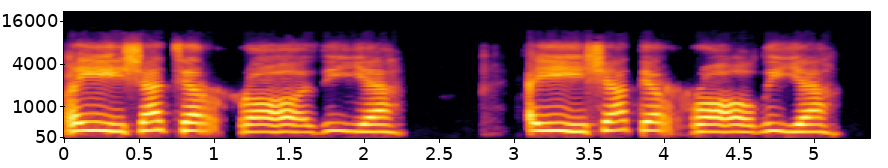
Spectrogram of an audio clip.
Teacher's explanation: نون کو اسکپ کیا, را کو پک کیا اور ملا دیا وداؤٹ غنہ.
